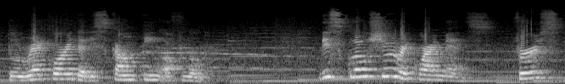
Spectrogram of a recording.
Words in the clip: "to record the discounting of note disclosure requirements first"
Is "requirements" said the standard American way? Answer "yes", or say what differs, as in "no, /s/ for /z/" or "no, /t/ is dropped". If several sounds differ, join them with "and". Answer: yes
